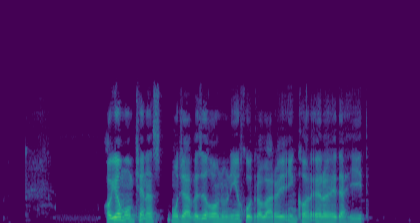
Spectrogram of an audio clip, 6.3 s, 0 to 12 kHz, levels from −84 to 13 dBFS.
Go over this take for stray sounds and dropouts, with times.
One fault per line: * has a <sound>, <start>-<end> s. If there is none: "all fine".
all fine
